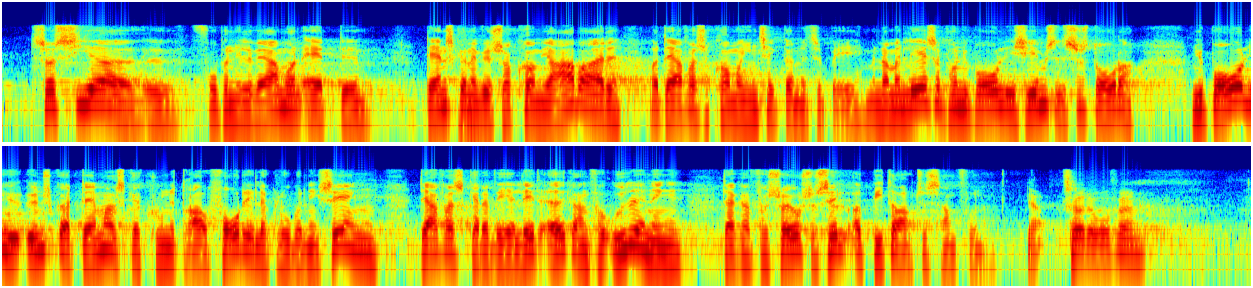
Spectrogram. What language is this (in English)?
Danish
